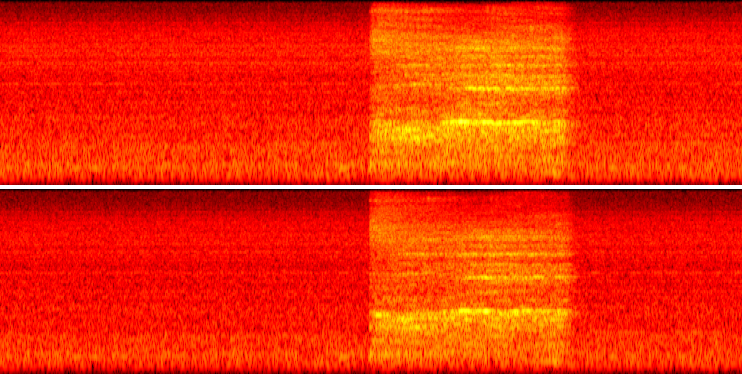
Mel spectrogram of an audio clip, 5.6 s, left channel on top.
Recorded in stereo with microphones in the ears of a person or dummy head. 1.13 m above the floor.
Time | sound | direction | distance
2.8 | a shout | 20° right (ahead or behind) | 1.6 m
